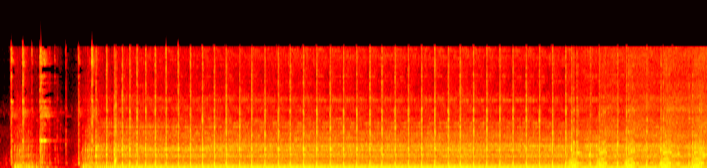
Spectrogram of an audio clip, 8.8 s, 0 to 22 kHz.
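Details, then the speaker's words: Husqvarna 572XP autotune chainsaw just started and warming up, before the autotune procedure: a fast, busy idle instead of a slow burble. The idle speed is too high, so the chain creeps while the saw is still settling its tune. "as you saw at the beginning the saw wasn't happy you could tell the idling was still figuring stuff out and as you saw the chain was moving so basically it was idling at the wrong speed"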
